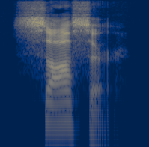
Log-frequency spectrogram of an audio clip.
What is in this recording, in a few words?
"saucer", english spelling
